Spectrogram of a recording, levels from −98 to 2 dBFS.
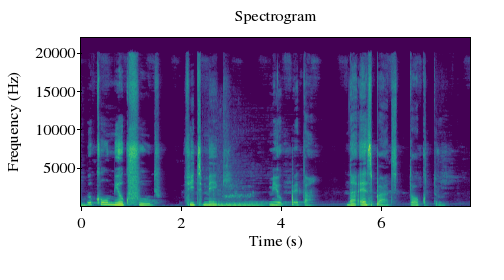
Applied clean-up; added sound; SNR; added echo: classical method log-MMSE.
